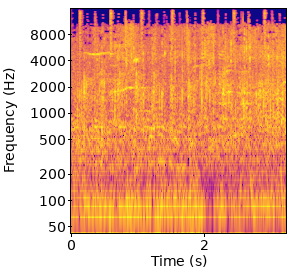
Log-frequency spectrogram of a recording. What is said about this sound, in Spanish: Luego, don Felipe y doña Leticia han visitado la zona del siniestro y han agradecido el trabajo de los servicios de emergencias. Los vecinos les han recibido con aplausos.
